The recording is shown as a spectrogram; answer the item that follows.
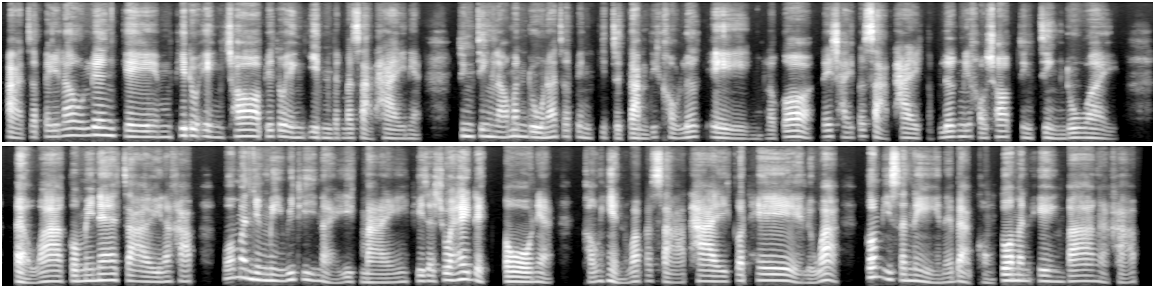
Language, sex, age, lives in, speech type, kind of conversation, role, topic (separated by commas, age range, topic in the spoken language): Thai, male, 35-39, Thailand, read, expert-assistant, asker, พ่อแม่ที่ทำงานยุ่งจะหาวิธีไหนให้ลูกได้ใช้ภาษาไทยในชีวิตประจำวันมากขึ้น?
